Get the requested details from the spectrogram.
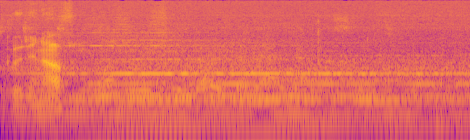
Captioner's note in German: Leise Stimmen im Hintergrund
